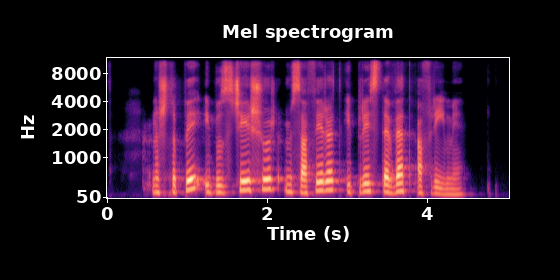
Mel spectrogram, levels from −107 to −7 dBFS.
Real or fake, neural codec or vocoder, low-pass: fake; codec, 24 kHz, 1.2 kbps, DualCodec; 10.8 kHz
